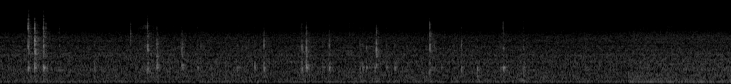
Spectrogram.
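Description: Hand screwdriver turning small brass slotted screws into a brass box hinge: faint, irregular light clicks and ticks of the blade working in the screw slots, which stop about five seconds in.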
